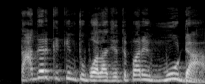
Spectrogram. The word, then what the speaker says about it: muda: তো এই মুডা, মুডা মানে কিন্তু কাঁচা ভাই, MUDA, উচ্চারণটা হলো মুডা, এটার মানে কিন্তু কাঁচা, যেটা এখনো পাকে নাই, হ্যাঁ কাঁচা।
